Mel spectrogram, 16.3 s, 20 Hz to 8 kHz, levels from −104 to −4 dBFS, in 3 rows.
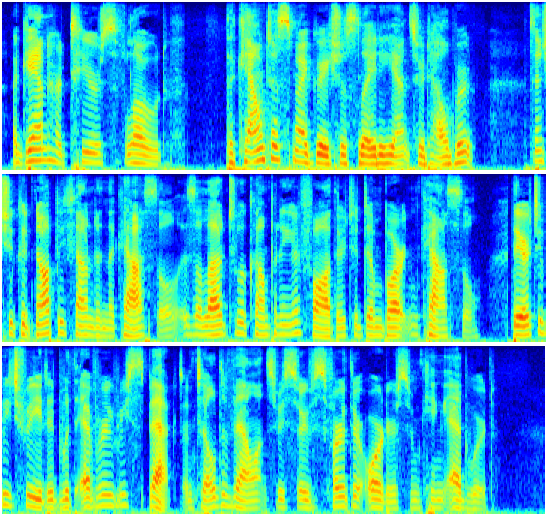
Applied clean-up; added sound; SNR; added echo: none; none; none; none.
